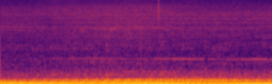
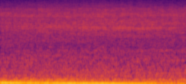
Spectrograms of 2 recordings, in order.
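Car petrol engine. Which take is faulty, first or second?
second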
